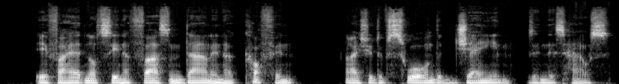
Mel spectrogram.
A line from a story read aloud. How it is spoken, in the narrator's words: he muttered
